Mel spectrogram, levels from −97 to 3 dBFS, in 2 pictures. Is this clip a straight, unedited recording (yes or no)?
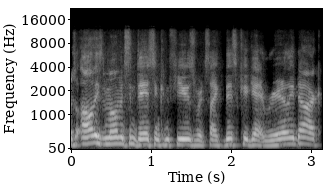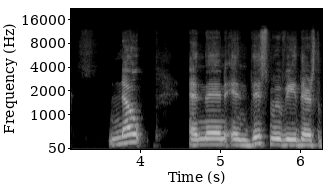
yes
